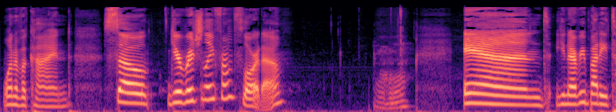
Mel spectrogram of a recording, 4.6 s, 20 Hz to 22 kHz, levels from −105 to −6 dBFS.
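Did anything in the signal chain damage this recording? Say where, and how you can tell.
Yes, a wrong sample rate at playback: the speech runs 1.5 times fast and about 7 semitones high throughout, which fits 32 kHz material played at 48 kHz.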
